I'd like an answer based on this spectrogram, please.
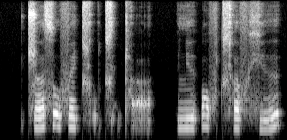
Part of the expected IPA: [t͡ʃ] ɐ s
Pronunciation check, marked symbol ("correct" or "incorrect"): incorrect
